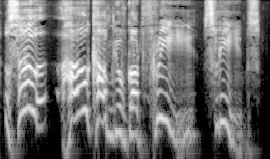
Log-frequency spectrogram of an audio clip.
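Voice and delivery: a baffled granny asking; puzzled old lady. Acted.

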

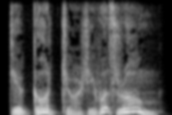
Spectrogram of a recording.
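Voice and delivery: loud, startled question with big pitch swings; alarmed. A narrator's reading. Husband jolted awake by his wife's scream, alarmed. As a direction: cry it out in urgent alarm.

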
